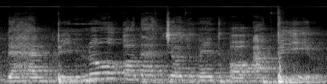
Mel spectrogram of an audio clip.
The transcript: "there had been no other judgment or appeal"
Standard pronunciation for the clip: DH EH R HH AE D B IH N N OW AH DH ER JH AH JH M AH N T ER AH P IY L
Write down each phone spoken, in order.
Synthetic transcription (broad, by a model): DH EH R HH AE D B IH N N OW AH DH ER JH AH JH M AH N T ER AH P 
